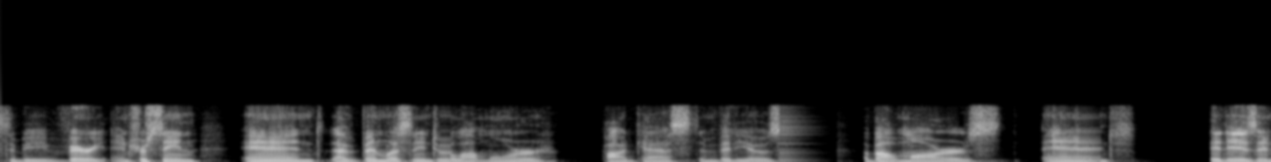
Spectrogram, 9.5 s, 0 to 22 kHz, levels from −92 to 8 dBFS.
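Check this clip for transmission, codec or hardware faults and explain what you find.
Two kinds of fault are audible in this speech: codec damage throughout and three dropouts from lost frames.

Bluetooth LC3 compression runs the whole length of the clip. The damage is plainly audible: the voice has a breathy, grainy edge. That is likely the LC3 codec's behaviour at low bitrates, where much of the upper spectrum is discarded and refilled with shaped noise. The degree of damage points to a rate around 32 kbps, coded in 10 ms frames.

Lost LE Audio frames occur at 3.31 to 3.39 s, right after "I've been listening" and before "a lot more podcasts". About 70 ms is missing, which fits seven 10 ms frames. The decoder repeats the last spectrum with randomised signs, so the gap becomes a short noisy smear. A longer loss at 5.85 to 6.28 s, after "more podcasts and videos", spans about 430 ms. There the concealment starts to fade and dies away into silence. 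A third loss at 8.11 to 8.27 s, about 140 ms, smears briefly before the sound resumes.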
